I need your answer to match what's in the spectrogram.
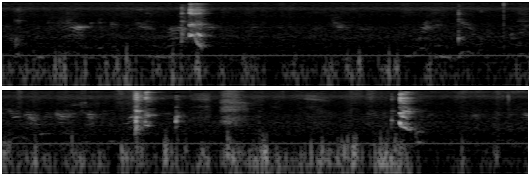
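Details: Baby with hiccups: soft, sudden catches of breath a few seconds apart amid babbling, over a steady room hum. Infant hiccups.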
